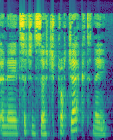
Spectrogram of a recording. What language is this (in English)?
Welsh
